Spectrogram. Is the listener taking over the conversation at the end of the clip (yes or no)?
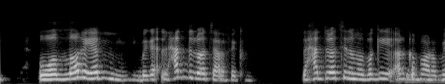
no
